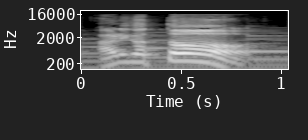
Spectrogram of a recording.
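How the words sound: It is said with a Kansai accent.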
